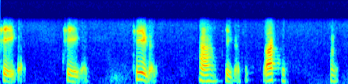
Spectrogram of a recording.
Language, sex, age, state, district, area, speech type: Bengali, male, 18-30, West Bengal, Bankura, urban, conversation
